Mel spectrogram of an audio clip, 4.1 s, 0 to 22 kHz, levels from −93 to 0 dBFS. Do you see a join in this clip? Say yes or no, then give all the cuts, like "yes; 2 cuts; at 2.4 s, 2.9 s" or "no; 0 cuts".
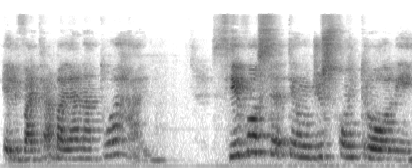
no; 0 cuts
